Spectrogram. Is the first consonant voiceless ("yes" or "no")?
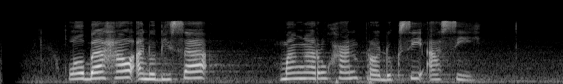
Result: no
